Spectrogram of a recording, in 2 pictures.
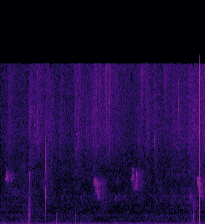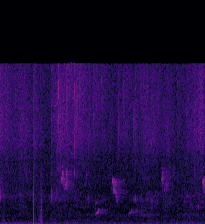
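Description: Small birds chirping: short high chirps every half second to a second. A few sharp clicks stand out, the loudest about half a second and four seconds in, over a low steady background noise.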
